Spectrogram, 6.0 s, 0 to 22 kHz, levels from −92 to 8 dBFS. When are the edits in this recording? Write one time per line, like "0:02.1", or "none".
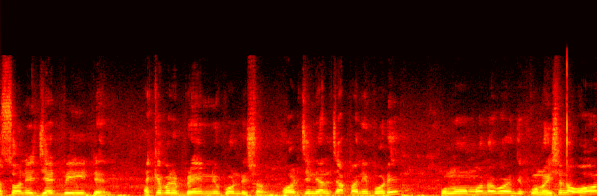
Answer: none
